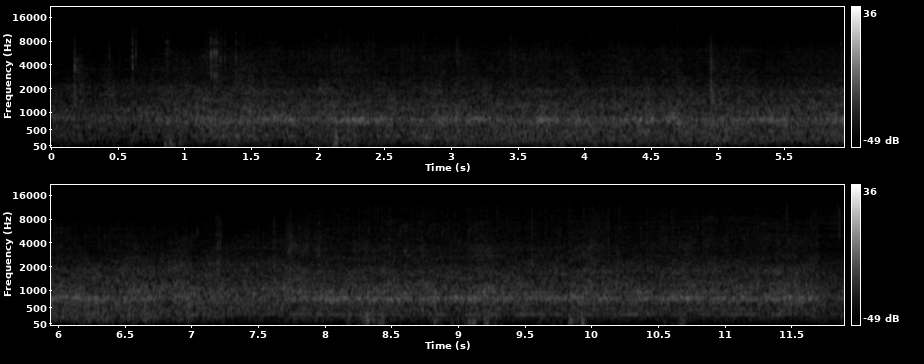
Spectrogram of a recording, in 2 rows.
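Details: Carrera Fury 1x mountain bike riding on tarmac in a low gear with cross-chained chain: only soft tyre hum and faint chain whirr, no clatter or grinding; the drivetrain runs quietly.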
